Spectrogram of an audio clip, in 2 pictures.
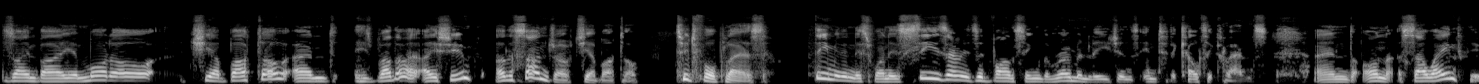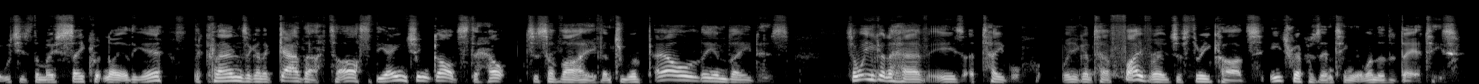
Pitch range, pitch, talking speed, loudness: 130-185 Hz, 150 Hz, 180 wpm, -18 LUFS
